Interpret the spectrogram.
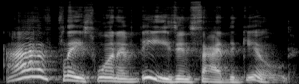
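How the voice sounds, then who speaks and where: A man voicing a scheming swamp witch in a fantasy audiobook, with a slow, drawn-out, portentous delivery. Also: medium pitch, wildly swooping pitch, voice pushed up. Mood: ominous, deliberate. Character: Zoraida, scheming deliberate swamp witch woman.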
